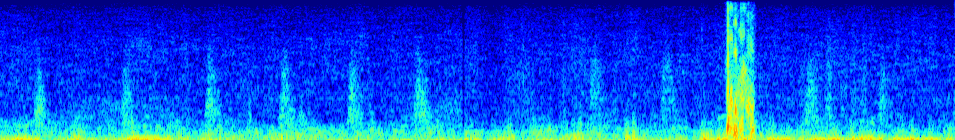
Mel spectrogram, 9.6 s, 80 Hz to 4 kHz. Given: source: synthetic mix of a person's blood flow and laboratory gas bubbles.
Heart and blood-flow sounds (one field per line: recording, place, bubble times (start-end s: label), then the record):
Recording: Doppler ultrasound of blood flow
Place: subclavian vein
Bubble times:
7.26-7.58 s: bubbles
From the record:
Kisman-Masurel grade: 213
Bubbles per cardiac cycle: several, 3 to 8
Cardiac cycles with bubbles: 1 to 10%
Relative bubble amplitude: loud (0.450 to 0.775)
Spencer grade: 1 (occasional bubble signal discernible with the cardiac motion signal, with majority of cardiac periods free of bubbles)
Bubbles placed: anywhere in the cardiac cycle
